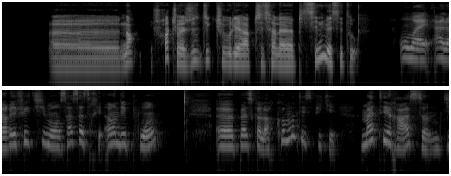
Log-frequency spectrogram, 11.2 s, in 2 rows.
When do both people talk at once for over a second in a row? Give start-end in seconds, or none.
none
